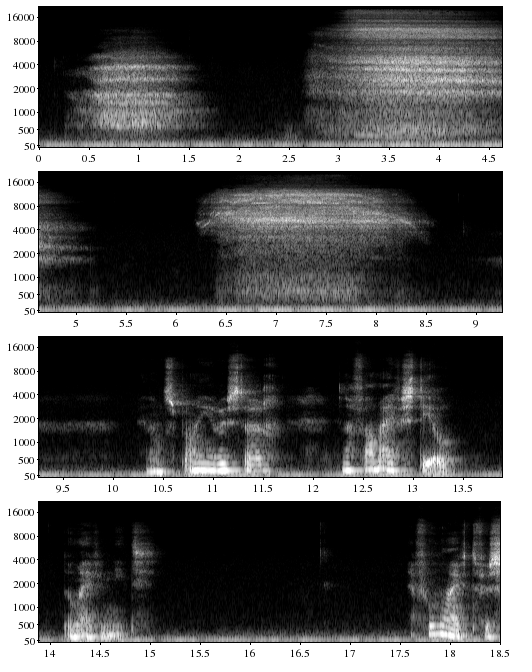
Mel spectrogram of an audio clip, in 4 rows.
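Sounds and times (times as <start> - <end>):
steady low hum: 0.0 - 17.6
slow deep breathing during a guided relaxation exercise: 0.2 - 1.8, 2.6 - 5.3, 6.2 - 10.2
speech: 10.5 - 11.7, 12.3 - 13.5, 14.1 - 15.1, 17.8 - 18.4.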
